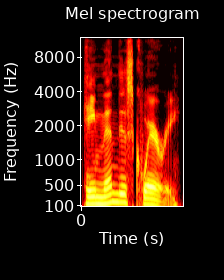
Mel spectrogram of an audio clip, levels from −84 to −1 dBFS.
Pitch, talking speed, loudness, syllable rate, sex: 130 Hz, 190 wpm, -15 LUFS, 4.1 syllables/s, male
